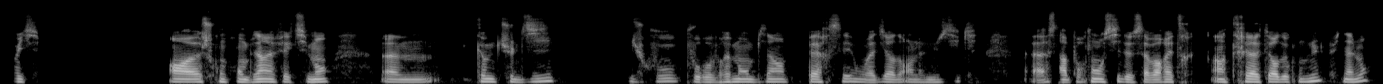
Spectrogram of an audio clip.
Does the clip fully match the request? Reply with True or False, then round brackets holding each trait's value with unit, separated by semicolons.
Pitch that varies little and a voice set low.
True (2.3 semitones; 120 Hz)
